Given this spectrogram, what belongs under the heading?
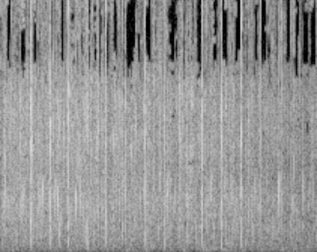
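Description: A crowd applauding steadily after a dance offering by maiko at Yasaka Shrine, dense overlapping claps forming a continuous wash of sound with no voices.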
